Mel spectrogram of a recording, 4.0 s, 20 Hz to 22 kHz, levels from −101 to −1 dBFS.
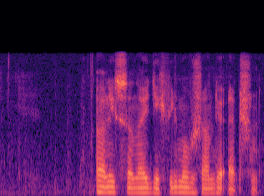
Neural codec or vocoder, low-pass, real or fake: none; 7.2 kHz; real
